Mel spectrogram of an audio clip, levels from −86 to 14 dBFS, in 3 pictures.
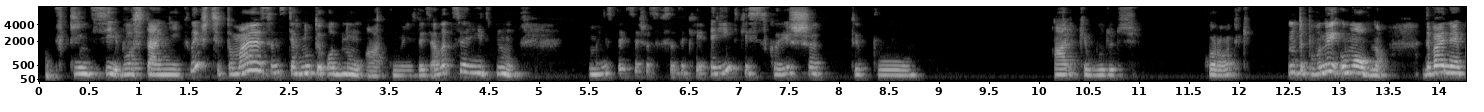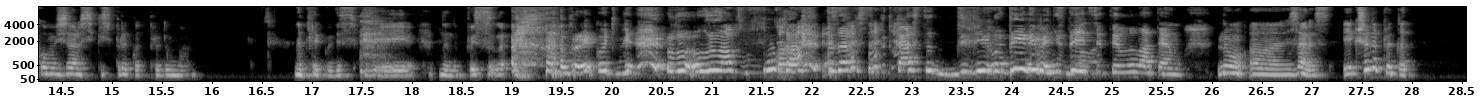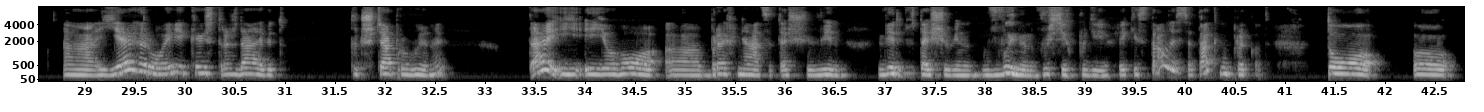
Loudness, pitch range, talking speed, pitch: -22 LUFS, 165-220 Hz, 130 wpm, 185 Hz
